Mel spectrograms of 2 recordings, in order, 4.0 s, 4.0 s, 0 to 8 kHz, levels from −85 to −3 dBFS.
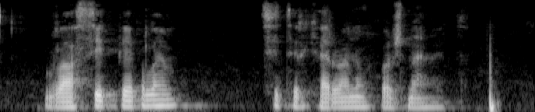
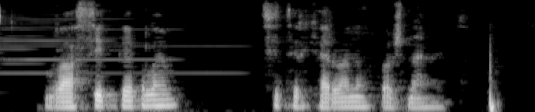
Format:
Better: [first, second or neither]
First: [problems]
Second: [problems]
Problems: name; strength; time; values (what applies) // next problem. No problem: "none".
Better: first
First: none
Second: noise reduction (classical method Wiener filter)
